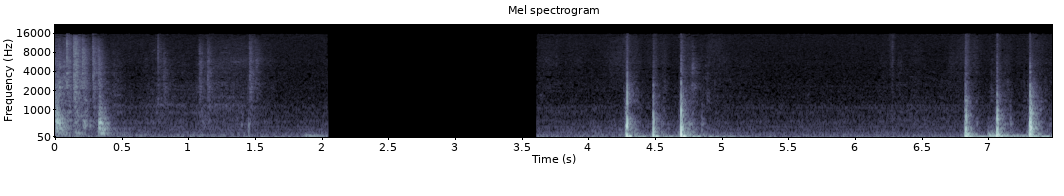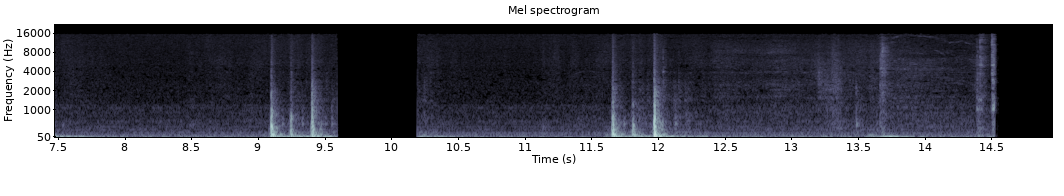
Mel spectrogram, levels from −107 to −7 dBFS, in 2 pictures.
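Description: The player most likely ran short of data or had its output thread blocked, so it delivered nothing until it caught up. That appears as two playback stalls in these sounds: from 2.04 to 3.62 s the audio cuts out abruptly for about 1.57 s, and from 9.59 to 10.20 s it drops out again for about 0.6 s. Each gap is dead silence in mid-flow before the sound resumes.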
